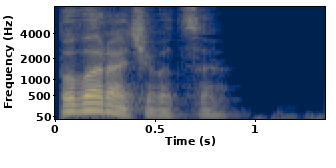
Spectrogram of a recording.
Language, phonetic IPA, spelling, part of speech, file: Russian, [pəvɐˈrat͡ɕɪvət͡sə], поворачиваться, verb, Ru-поворачиваться.ogg
- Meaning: 1. to turn, to swing 2. to do something quickly or hastily 3. to change, to take shape in a certain way 4. passive of повора́чивать (povoráčivatʹ)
